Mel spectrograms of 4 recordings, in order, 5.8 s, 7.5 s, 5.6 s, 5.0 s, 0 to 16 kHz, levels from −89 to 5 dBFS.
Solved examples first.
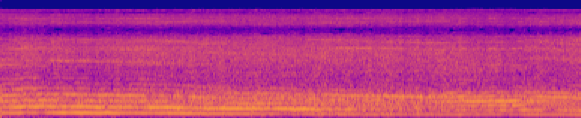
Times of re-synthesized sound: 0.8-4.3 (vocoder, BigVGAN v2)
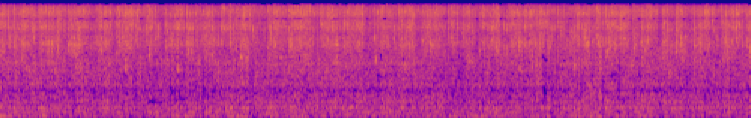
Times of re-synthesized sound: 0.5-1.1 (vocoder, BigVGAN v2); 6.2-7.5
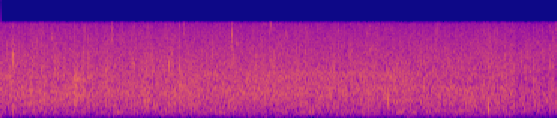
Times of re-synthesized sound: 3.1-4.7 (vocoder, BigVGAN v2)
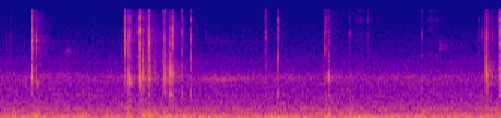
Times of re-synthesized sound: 0.9-1.7 (vocoder, BigVGAN v2); 2.3-5.0

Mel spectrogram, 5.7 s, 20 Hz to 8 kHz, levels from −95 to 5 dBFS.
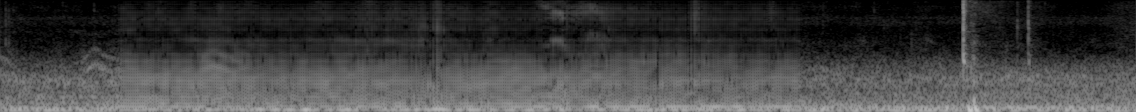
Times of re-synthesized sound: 0.6-4.0 (vocoder, BigVGAN v2)

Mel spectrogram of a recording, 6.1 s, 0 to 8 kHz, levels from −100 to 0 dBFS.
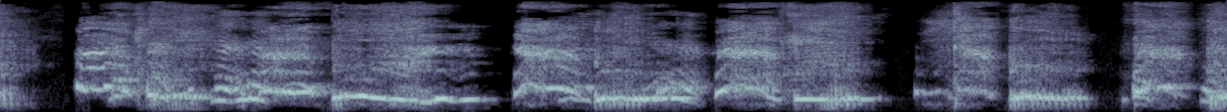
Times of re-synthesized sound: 0.0-3.1 (vocoder, BigVGAN v2); 4.3-6.1

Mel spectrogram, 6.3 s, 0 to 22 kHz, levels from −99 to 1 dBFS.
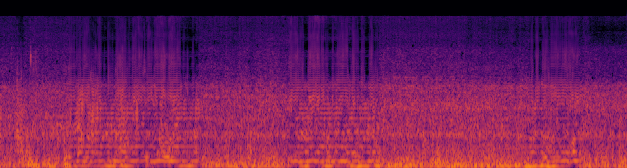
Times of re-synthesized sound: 0.7-2.0 (vocoder, BigVGAN v2); 2.9-3.8; 5.3-5.8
